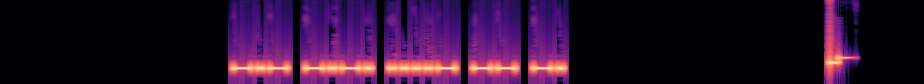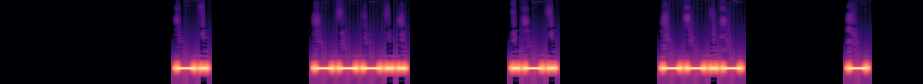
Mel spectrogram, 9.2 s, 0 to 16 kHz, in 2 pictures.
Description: Morse code, heard as a keyed tone, about 40 wpm, spaced as for 20 wpm, 700 Hz. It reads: KC4MN N8RQT
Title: USA Call Signs - 5 Characters - 6x Character Spacing - 40wpm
